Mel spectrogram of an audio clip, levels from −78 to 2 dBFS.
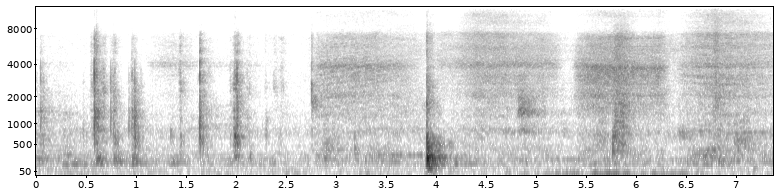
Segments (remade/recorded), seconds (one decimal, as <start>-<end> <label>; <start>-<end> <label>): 0.0-3.6 recorded; 3.6-5.7 remade; 5.7-7.4 recorded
